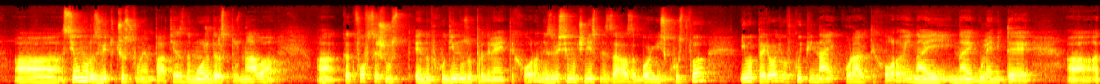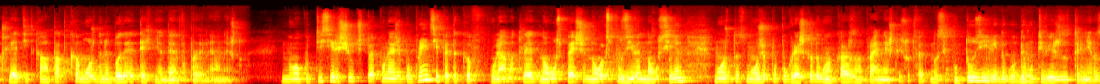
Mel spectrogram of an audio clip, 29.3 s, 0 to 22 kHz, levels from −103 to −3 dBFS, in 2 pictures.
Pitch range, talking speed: 115-140 Hz, 190 wpm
